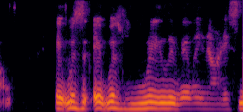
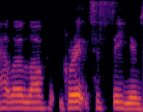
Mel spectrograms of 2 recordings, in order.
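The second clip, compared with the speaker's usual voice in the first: ordinary delivery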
